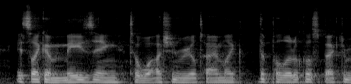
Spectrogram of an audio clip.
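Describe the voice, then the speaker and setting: A soft-spoken man talks with a fairly low pitch. His intonation stays monotone and flat. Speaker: podcast co-host. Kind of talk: casual chat.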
